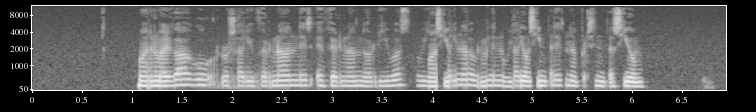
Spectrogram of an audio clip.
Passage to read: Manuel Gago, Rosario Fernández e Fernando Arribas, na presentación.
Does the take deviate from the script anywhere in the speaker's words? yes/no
yes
